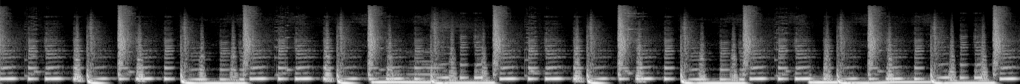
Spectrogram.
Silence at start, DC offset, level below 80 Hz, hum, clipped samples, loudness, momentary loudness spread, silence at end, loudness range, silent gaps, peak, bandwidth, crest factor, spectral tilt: 0 s; under 0.1%; -12 dBFS; none; under 0.1%; -11 LUFS; 5 LU; 0 s; 2 LU; none; 0 dBFS; 17 kHz; 10 dB; -6 dB/octave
